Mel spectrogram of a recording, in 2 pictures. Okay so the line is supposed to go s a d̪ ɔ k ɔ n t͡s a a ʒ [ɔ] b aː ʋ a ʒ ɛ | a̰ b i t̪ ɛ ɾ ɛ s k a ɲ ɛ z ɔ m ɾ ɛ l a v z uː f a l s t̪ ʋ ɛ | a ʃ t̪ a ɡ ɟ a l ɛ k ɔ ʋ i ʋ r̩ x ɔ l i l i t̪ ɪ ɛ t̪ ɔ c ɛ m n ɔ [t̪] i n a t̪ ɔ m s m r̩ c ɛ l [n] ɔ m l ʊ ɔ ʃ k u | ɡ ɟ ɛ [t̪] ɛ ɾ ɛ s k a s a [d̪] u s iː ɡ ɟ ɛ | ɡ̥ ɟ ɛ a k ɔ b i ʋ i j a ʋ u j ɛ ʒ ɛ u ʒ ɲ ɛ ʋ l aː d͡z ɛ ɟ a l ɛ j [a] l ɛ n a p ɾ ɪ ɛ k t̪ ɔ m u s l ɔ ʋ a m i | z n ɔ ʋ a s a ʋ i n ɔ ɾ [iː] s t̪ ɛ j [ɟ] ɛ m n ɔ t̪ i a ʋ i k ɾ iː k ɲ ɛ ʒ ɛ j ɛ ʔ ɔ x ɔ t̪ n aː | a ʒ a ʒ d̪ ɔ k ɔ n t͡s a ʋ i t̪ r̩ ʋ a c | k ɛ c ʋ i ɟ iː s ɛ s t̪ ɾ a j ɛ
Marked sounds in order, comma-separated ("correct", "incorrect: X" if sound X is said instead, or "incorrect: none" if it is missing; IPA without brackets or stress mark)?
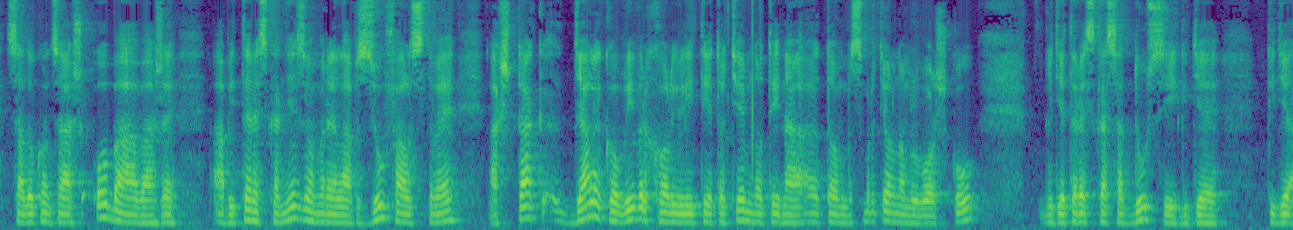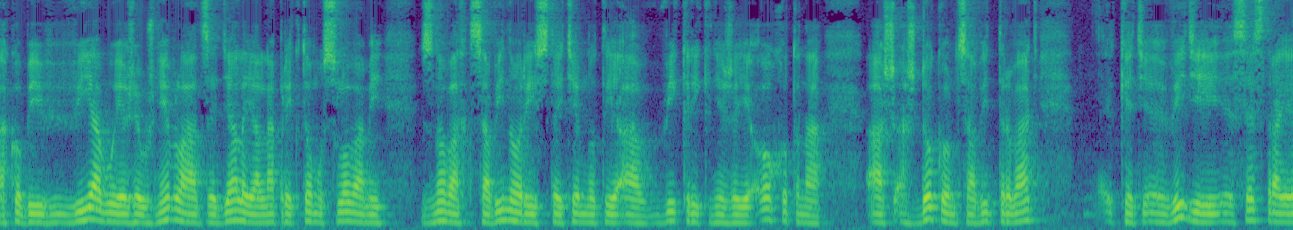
correct, correct, correct, correct, correct, correct, correct, incorrect: c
